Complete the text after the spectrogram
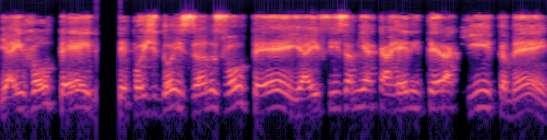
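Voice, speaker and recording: Fairly slow speech from a man, high in pitch, with ordinary pitch variation. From Brazil (born in Portugal, moved at 8-9). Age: 50s. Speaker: musician and studio producer. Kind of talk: music lesson demonstration; casual interview chat.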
